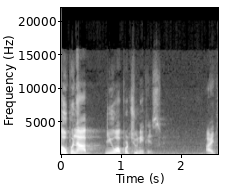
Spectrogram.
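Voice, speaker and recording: The man's voice is high-pitched, with a bright, sharp tone. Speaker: university professor. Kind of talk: lecture. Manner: fast.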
